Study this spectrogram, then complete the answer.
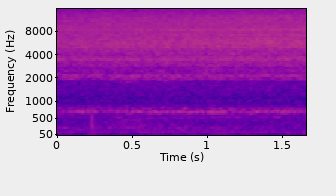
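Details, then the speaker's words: Briggs & Stratton 18 hp engine on a rusty Hayter Heritage ST42 ride-on mower, engine off during a leak-down test. Steady loud air hiss, moderate cylinder leakage (about 46–47) past the intake valve. "okay we're about there and as you can hear we do have some leakage from the intake valve yep definitely leaking through the intake valve"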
